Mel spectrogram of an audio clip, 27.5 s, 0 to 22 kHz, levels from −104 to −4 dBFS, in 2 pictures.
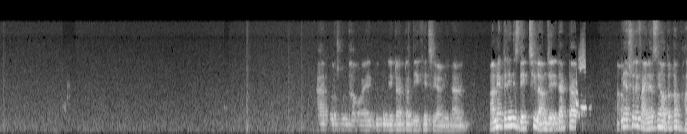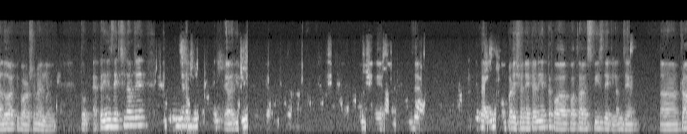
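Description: A speech recording in which the other side's voice leaks through at six points: briefly and faintly at 1.26 s and 14.85 s, at roughly equal level to the talker from 11.52 to 11.86 s, for longer stretches from 16.83 to 18.71 s and 20.3 to 23.74 s, and again at 26.33 s. The likely cause is loudspeaker playback reaching the microphone and not being fully cancelled. What marks this out is an added second voice, sometimes quiet and sometimes nearly as loud as the talker. Speech is also suppressed in double talk, from 11.54 to 11.81 s and over a long span from 16.94 to 23.92 s, together about five seconds. There the talker's own voice dips sharply, by as much as about 30 dB. The likely cause is the echo canceller failing to separate the two voices and turning both down. Unlike the leakage, this fault takes sound away from the talker rather than adding another voice.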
